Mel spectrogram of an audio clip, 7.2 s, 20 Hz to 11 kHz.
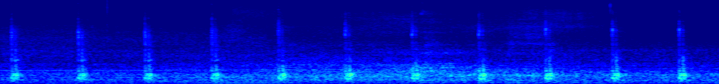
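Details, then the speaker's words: Heater powered from the Anker Solix F3800 Plus DC output (about 146 W, 11 V) during startup after the glow plug kicks in: crisp, regular ticks about every two-thirds of a second over a quiet fan, the fuel pump kicking on and metering normally. "The fuel just kicked on. You can hear it tapping."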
